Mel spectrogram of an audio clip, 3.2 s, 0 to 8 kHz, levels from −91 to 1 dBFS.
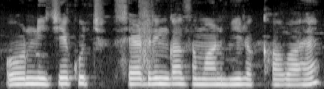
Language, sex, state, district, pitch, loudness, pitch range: Hindi, male, Uttar Pradesh, Saharanpur, 185 Hz, -14 LUFS, 180-195 Hz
